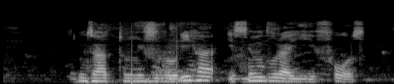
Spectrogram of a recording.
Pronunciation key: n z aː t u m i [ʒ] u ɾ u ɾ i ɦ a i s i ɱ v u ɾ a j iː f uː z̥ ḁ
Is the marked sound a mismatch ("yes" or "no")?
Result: no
